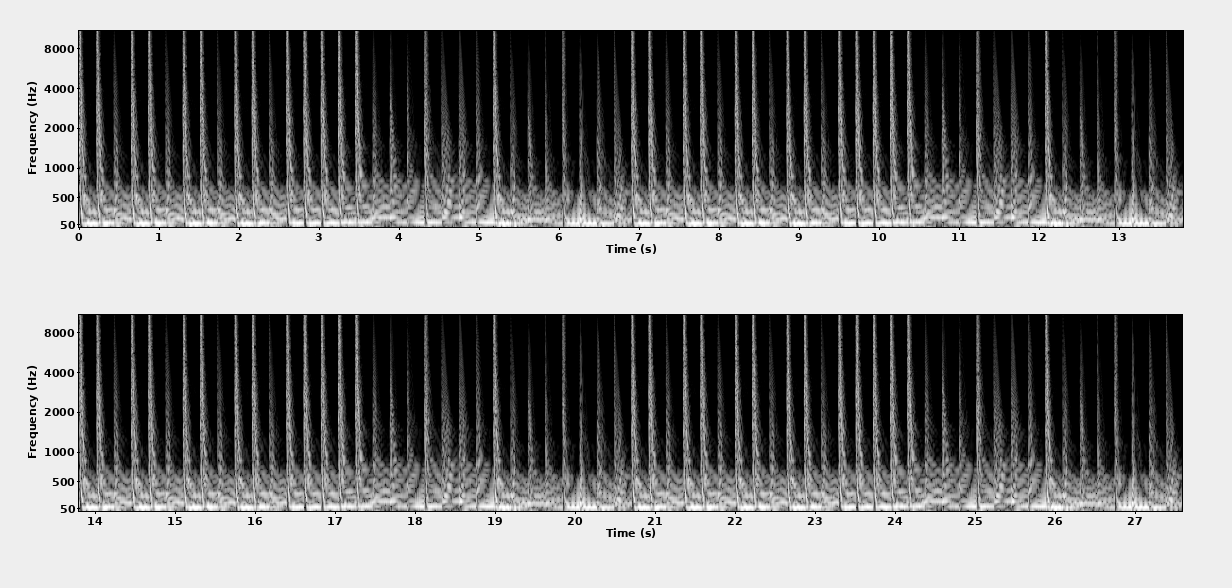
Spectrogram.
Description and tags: rhythmic bass loop
Synth bass loop I created through my music production software.
bass-loop, electronic, electronic-bass, synthesizer-bass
